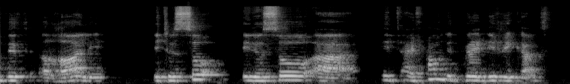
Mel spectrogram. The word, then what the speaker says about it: ghali: Even the GH, most people don't like to pronounce it because it's like the Arabic. Like saying gali instead of gali. Gali. Ghali. Everyone just say ghali instead of ghali.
